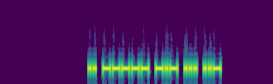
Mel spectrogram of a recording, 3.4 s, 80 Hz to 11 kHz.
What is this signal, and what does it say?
Morse code, heard as a keyed tone, about 40 wpm, 700 Hz. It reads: I0KSU
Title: DXCC-100 Call Signs - 5 Characters - 40wpm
